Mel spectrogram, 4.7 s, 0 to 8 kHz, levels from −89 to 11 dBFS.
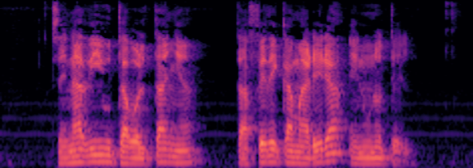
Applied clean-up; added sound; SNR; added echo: none; none; none; none.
